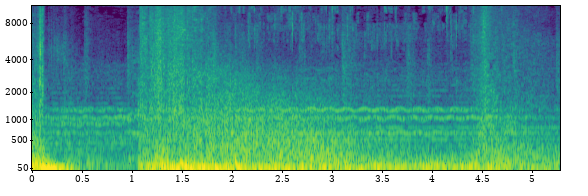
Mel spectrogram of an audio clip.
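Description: A loud, deep boom as a cartoon car bursts into flames, followed by a sustained roaring rumble of fire with a brief pop at the start.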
